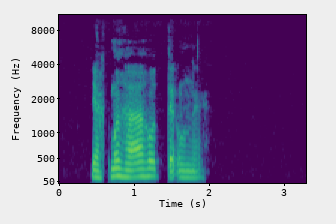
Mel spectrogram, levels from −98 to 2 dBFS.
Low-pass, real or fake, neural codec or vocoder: 9.9 kHz; real; none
